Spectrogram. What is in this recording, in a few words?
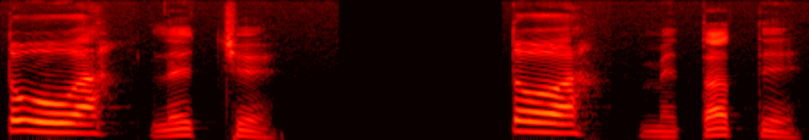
triqui; mexico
